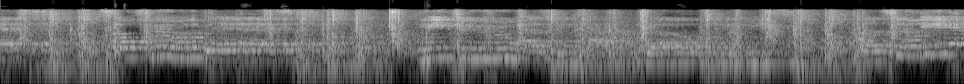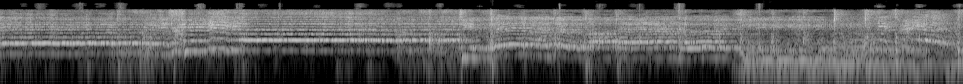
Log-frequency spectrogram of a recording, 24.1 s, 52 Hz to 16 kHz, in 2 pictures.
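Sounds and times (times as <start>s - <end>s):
group of voices singing: 0.0s - 24.0s
backing track with heavy beat: 3.3s - 11.3s, 21.2s - 24.0s.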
